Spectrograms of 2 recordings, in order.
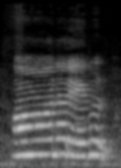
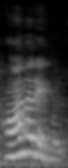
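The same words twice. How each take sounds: First: The word begins without an H sound. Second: The word begins with an audible H sound. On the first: The speaker calls it right. "This should be pronounced as honorable. ... So H is silent here" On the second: The speaker calls it wrong.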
